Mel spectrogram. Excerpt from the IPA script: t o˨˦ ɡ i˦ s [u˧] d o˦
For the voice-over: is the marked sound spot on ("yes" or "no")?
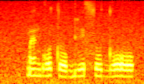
no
